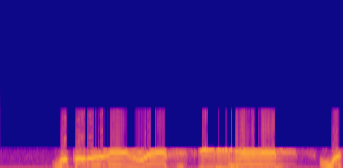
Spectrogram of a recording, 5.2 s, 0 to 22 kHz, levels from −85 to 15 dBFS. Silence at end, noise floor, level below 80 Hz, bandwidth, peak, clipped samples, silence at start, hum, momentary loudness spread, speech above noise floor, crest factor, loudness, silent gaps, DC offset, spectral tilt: 0 s; -37 dBFS; -44 dBFS; 8 kHz; 0 dBFS; 3%; 0.8 s; none; 15 LU; 30 dB; 8 dB; -5 LUFS; none; 3%; -4 dB/octave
